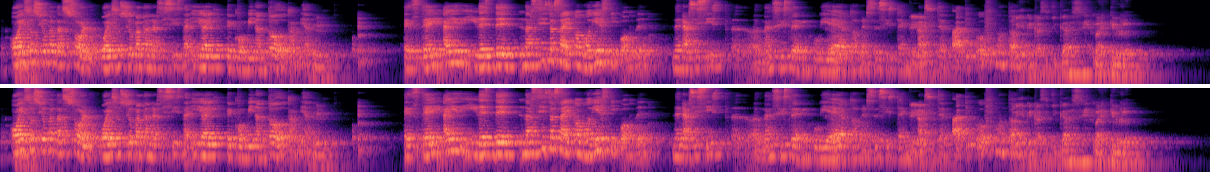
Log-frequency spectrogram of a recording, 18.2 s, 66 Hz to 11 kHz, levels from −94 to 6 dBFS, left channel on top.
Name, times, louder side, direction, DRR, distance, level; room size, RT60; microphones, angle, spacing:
voice 1, 0.1-4.7 6.1-9.7 10.1-15.3, right 1 dB, 15° left, -7 dB, 0.8 m, -22 dB
voice 2, 4.7-5.0 12.4-12.5 13.6-14.0 15.1-16.9, equal, 5° right, 1 dB, 0.4 m, -30 dB
2.5 x 2.4 x 3.4 m, 1.2 s
head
